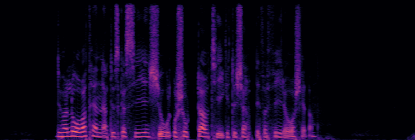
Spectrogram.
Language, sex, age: Swedish, female, 19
